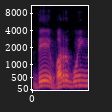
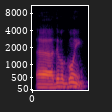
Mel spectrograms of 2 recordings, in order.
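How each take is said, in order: First: The word 'were' is said fully as 'wer'. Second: The word 'were' is reduced to a short 'w'. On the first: The speaker calls it wrong. "नहीं बोलेंगे" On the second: The speaker calls it right. "सिर्फ व निकालेंगे"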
